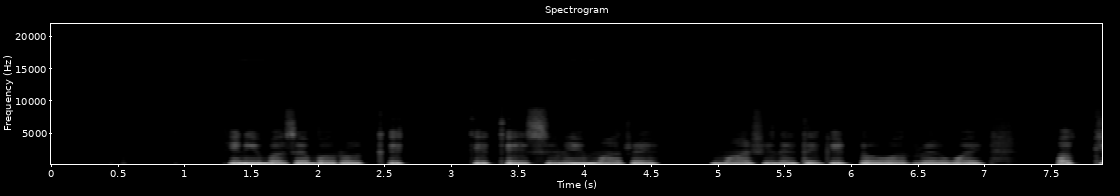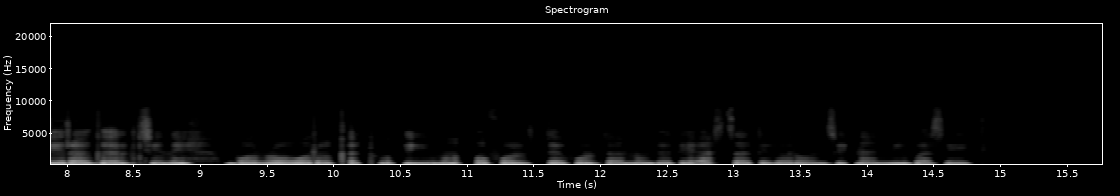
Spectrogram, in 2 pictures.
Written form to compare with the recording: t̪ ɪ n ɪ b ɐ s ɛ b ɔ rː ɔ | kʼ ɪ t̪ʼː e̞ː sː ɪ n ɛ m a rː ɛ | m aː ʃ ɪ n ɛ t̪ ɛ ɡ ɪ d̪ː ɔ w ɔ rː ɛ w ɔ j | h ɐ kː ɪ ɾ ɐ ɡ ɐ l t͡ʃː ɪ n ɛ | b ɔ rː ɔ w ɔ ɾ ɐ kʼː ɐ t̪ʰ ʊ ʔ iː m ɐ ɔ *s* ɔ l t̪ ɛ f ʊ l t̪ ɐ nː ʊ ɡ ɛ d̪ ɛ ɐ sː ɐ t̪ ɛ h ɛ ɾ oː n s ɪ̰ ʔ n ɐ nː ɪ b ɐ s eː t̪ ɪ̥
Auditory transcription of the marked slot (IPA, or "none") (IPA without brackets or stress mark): f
